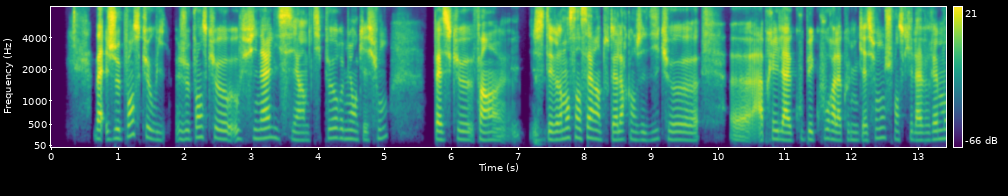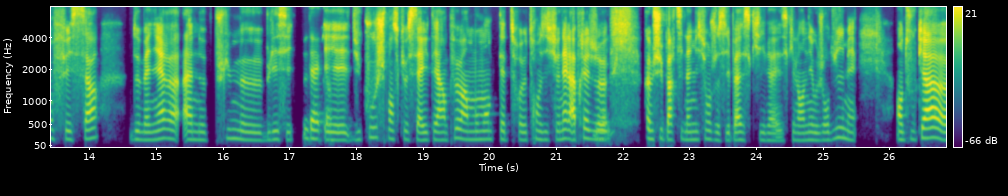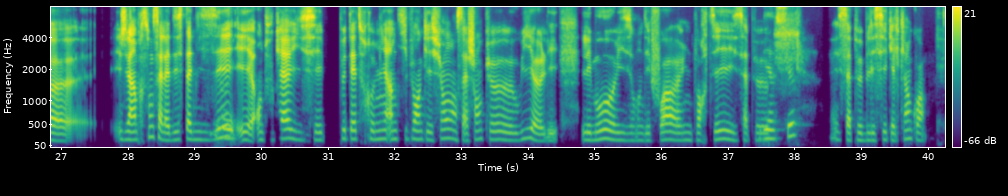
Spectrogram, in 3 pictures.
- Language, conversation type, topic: French, advice, Comment décrire mon manque de communication et mon sentiment d’incompréhension ?
- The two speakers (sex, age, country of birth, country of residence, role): female, 30-34, France, France, advisor; female, 35-39, France, France, user
- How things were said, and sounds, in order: throat clearing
